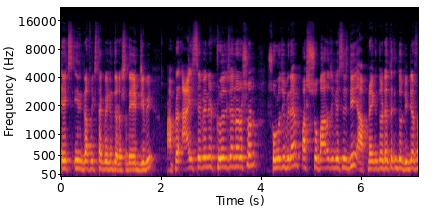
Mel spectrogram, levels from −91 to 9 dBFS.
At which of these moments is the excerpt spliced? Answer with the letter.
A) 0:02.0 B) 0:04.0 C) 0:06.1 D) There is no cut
A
